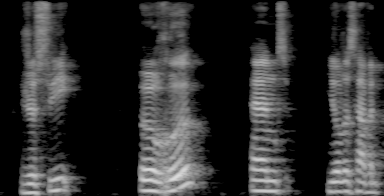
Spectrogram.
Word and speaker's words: heureux: If people have any questions, please say heureux again so that you know I'm saying it right.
